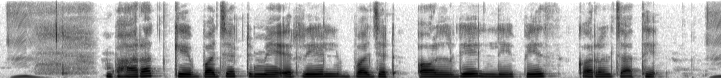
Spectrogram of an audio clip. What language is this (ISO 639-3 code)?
hne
